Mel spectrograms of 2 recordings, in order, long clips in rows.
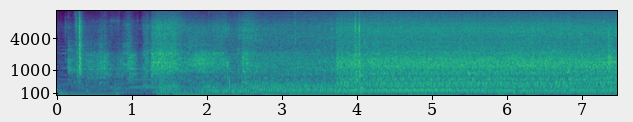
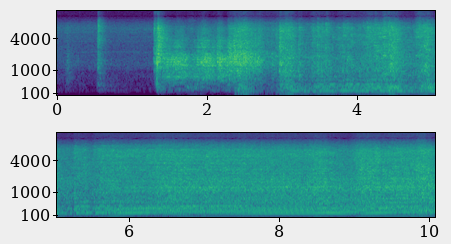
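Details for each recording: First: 1949 Chrysler sat 60 years, starter solenoid repaired, fuel poured down the vent tube to get it going: several short cranking bursts and stumbles before catching into a rough, uneven idle; hard start pointing to fuel delivery. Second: 1949 Chrysler that sat 60 years, after a starter solenoid repair and with gas splashed in: the starter cranks briefly, then the engine catches and runs steady and even with no knocks or grinding.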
